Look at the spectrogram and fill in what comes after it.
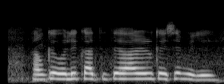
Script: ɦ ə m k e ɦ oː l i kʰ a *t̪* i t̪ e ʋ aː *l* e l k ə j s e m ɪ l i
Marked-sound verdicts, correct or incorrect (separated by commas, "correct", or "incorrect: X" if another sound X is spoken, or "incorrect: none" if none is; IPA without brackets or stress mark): correct, incorrect: ɾ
